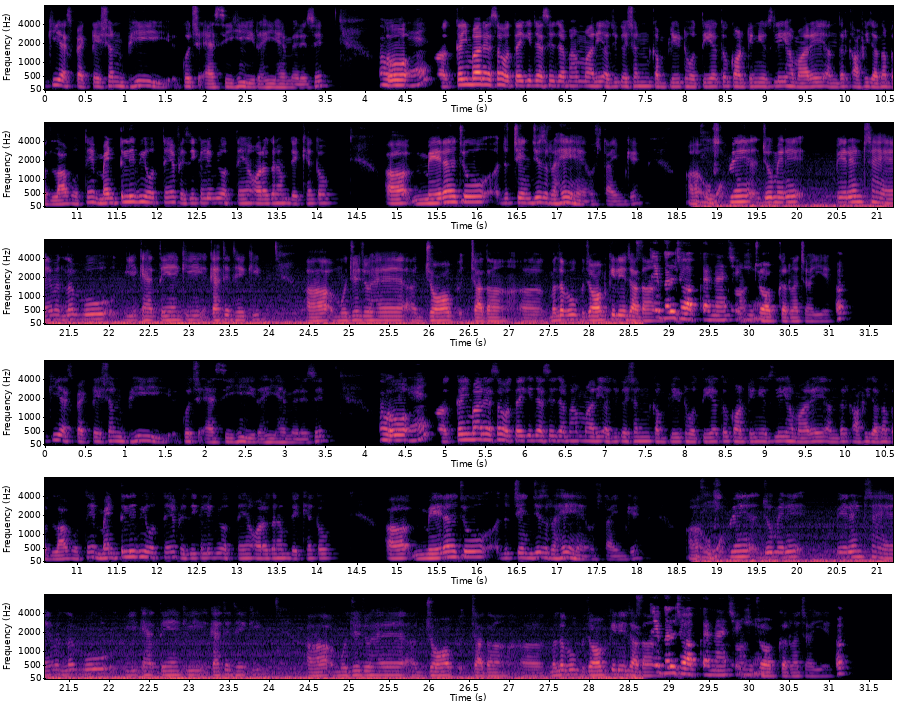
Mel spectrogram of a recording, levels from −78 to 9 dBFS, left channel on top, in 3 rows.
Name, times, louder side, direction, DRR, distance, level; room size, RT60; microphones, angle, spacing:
voice 1, 0.0-3.9 4.3-4.6 4.9-14.1 14.5-14.6 14.9-18.0 18.6-20.1 20.5-28.9 29.8-31.0, left 4 dB, 55° left, 0.4 m, -31 dB
voice 2, 4.2-4.8 18.7-19.1 28.8-30.2 31.1-31.2, left 2 dB, 5° left, 0.6 m, -28 dB
sound 1, 18.7-28.6, equal, 55° right, 1.1 m, -30 dB
2.7 x 2.6 x 2.5 m
head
